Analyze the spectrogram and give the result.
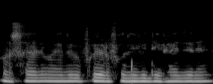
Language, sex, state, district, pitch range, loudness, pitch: Hindi, male, Jharkhand, Jamtara, 145-150 Hz, -30 LUFS, 145 Hz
